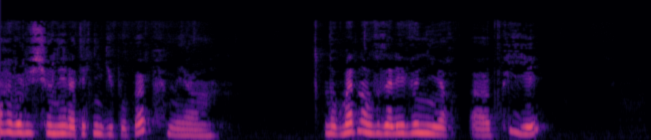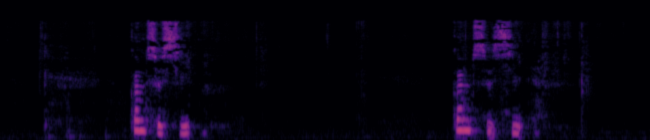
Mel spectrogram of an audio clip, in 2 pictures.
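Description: Paper rustles softly as hands fold and slide it.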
